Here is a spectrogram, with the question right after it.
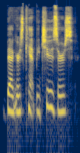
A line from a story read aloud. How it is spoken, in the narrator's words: Joe murmurs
